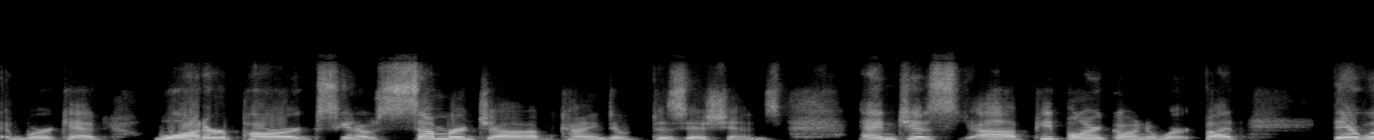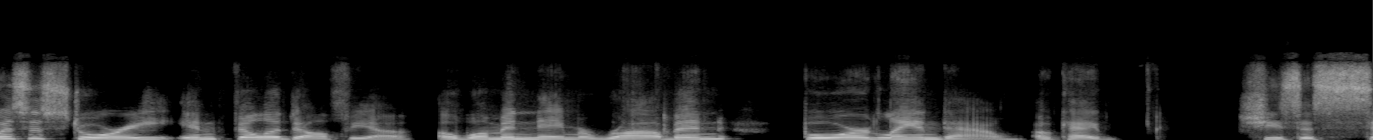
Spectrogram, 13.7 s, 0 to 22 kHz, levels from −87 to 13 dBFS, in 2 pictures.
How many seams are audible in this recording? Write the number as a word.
one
